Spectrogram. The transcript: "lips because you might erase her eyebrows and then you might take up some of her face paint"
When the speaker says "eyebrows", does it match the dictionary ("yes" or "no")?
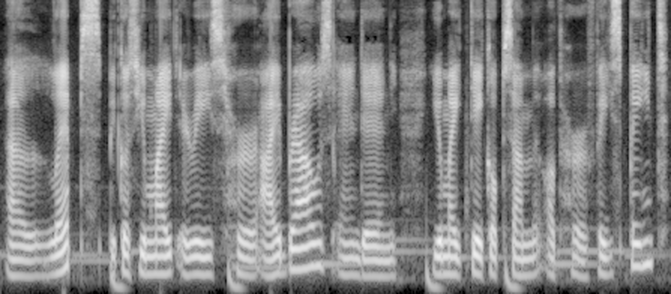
no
